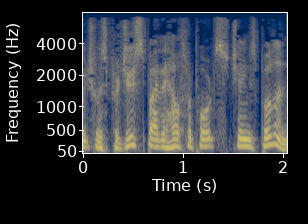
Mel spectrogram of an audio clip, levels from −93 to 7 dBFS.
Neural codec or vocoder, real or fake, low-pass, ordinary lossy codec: none; real; 7.2 kHz; MP3, 32 kbps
